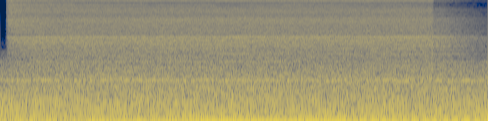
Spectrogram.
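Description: A loud burst of white-noise static, switched on suddenly and fading out shortly before the end, laid over the heavy bass of a hip hop beat.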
